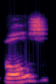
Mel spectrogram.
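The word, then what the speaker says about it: Yeaples: We officially have the Yeeples. You might know them as the Yeeples, as their name is, you know, phonetically pronounced.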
